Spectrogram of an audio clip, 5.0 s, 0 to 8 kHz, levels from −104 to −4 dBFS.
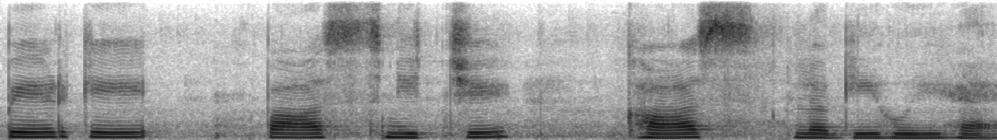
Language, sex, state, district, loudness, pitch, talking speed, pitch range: Hindi, female, Himachal Pradesh, Shimla, -18 LUFS, 205 Hz, 95 wpm, 195-225 Hz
